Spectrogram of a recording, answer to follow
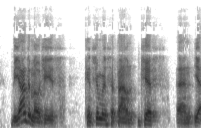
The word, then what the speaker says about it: GIF: emojis consumers have found gifs and yeah according to their inventor they are it's pronounced GIF are par to be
